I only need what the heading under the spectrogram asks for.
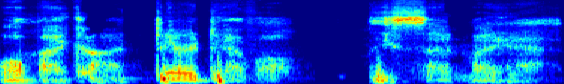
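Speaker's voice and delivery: quietest hushed whisper, almost to oneself. Speaking in character, almost to oneself: quietest whisper. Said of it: "In the quietest whisper".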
